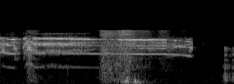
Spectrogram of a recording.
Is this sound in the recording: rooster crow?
yes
